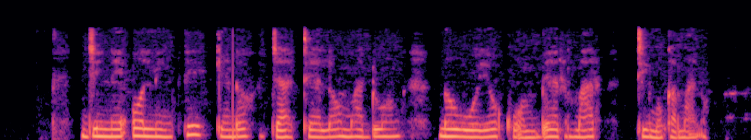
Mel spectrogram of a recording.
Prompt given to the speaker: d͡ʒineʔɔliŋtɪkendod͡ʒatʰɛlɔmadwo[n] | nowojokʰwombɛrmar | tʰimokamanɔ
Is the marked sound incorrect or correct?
incorrect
